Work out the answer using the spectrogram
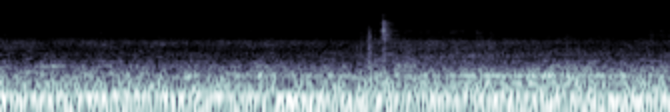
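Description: Train running with a steady low rumble, and a brief high squeak a little over two seconds in.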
